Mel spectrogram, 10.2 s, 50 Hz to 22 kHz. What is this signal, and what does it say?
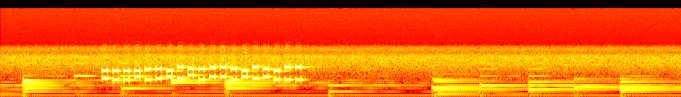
DTMF, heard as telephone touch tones, dialled by machine, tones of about 80 ms. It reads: 4117257602992768133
